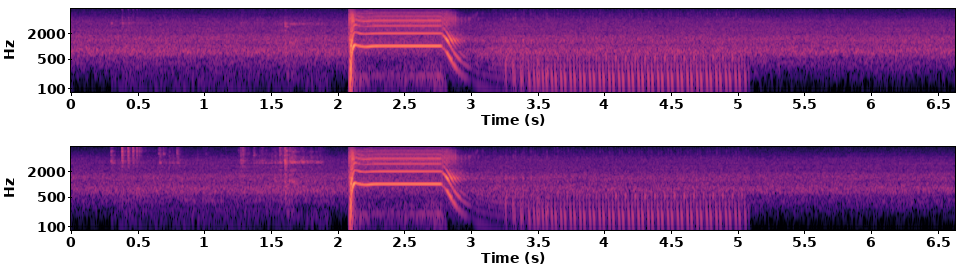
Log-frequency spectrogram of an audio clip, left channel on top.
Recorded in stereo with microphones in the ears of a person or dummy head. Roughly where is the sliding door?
I don't hear a sliding door.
